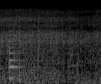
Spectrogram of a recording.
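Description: Onions sauté in a pan, sending up a soft steady hiss of sizzling that stays even and close for about a second.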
